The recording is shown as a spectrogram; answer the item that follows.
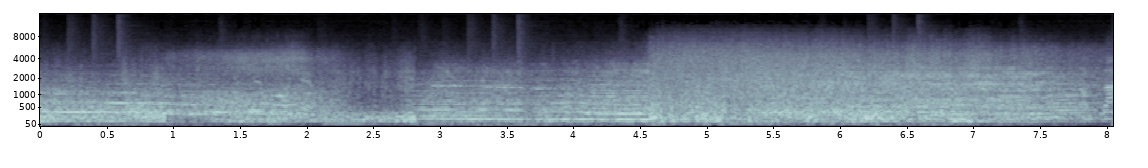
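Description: Old wartime newsreel soundtrack: a propeller warplane's engine drone mixed with battle noise, loud and steady, with a held chord-like tone in the middle.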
